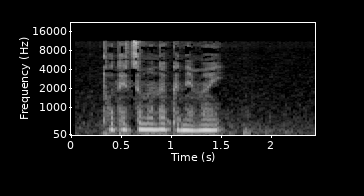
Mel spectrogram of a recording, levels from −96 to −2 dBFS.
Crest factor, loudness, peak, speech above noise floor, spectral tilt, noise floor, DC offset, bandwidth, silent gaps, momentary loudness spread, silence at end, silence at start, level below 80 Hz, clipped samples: 24 dB; -24 LUFS; -4 dBFS; 40 dB; -4.5 dB/octave; -64 dBFS; under 0.1%; 12 kHz; none; 14 LU; 0.95 s; 0.3 s; -58 dBFS; under 0.1%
